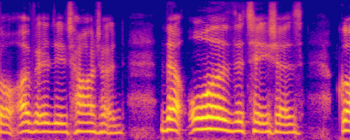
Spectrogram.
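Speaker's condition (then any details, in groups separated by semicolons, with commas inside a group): Motor neuron disease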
